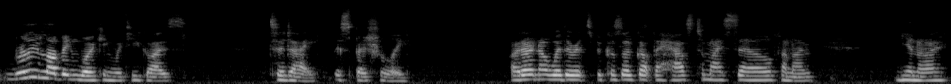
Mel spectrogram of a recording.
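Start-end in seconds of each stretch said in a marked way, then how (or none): none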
